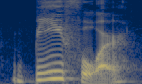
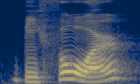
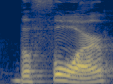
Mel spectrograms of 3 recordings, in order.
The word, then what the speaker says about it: before: have when I said B for B for actually the stress should be on the for not the beasts would be before or you'll also hear before with a schwa on that first syllable the third word that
